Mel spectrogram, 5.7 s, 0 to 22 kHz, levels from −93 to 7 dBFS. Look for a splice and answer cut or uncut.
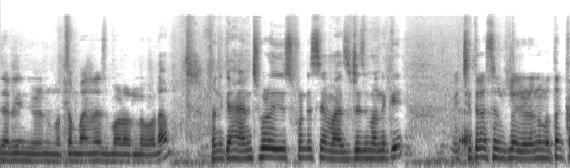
cut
